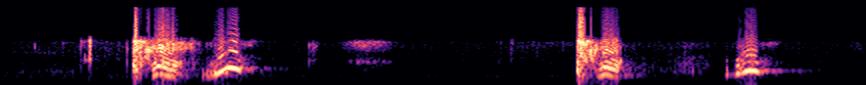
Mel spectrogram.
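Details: Two sneezes, each a sharp inward catch followed by an explosive burst, with a quiet sniff between them. Sneezing.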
